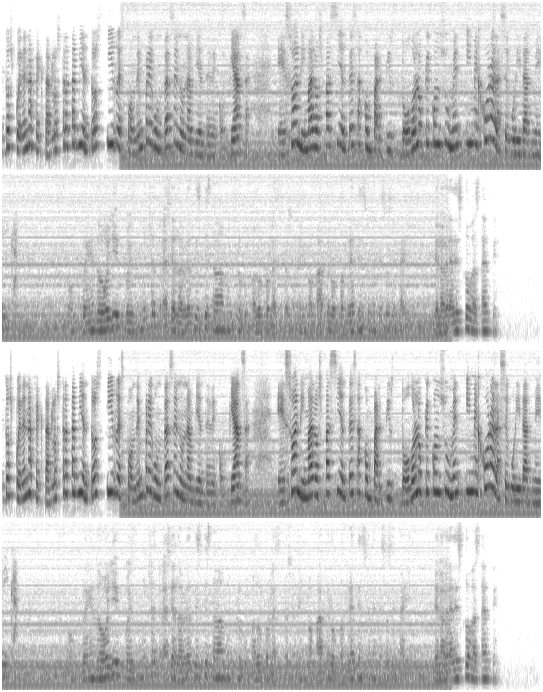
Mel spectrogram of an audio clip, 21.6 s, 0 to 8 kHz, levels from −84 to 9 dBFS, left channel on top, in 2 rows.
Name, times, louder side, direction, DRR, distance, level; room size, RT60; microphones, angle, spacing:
voice 1, 0.0-11.1, right 3 dB, 55° right, 0.7 m, -24 dB
sound 1, 2.3-19.7, equal, 65° left, 1.9 m, -38 dB
voice 2, 12.1-19.0 19.4-20.5, left 2 dB, 15° right, 1.8 m, -34 dB
5.5 x 4.3 x 2.2 m
head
